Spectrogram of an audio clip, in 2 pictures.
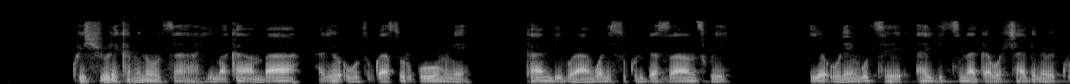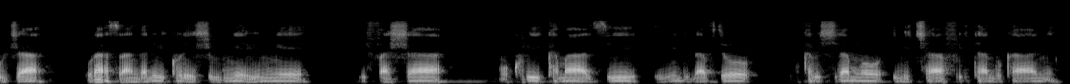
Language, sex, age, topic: Rundi, male, 36-49, education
